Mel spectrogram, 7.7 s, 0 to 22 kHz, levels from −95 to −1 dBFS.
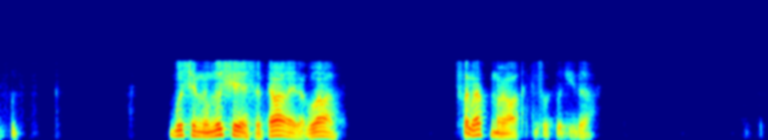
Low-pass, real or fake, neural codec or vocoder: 3.6 kHz; fake; codec, 16 kHz, 0.5 kbps, FreqCodec, larger model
